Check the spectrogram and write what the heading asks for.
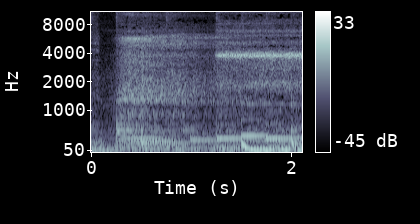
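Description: Breathing through a scuba regulator as a person tries it out before going into the sea, heard as a loud, steady hiss of rushing air with a faint whistling tone, swelling again partway through as a second breath comes.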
